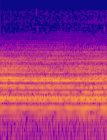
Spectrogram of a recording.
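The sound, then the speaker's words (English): A freight train on a merchandise track in Colorado, about half a mile away, sounds its horn in one long, steady, loud blast with rich layered tones, holding at constant volume as the train passes. No one speaks. “I wish we had a train in Nicaragua.”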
